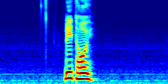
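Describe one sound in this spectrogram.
A man shouts sharply and loudly nearby.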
